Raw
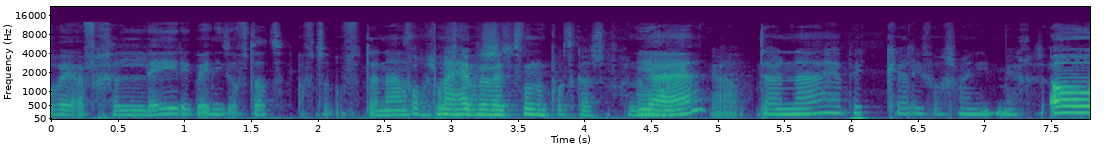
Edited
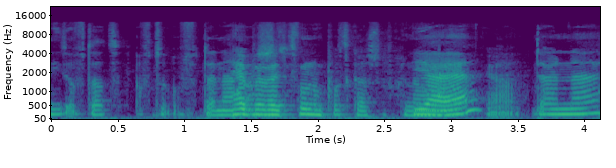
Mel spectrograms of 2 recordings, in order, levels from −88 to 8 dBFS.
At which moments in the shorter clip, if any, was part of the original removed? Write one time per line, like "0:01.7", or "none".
0:01.4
